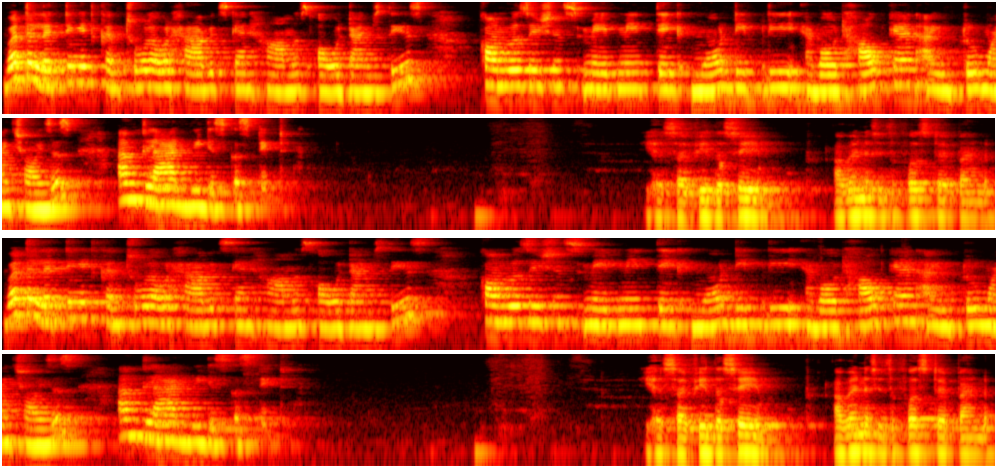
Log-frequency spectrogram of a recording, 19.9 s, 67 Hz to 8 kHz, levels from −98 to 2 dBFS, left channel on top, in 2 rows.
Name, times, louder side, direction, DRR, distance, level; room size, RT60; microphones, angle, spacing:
voice 1, 0.0-4.5 4.8-10.6 11.1-12.7, left 4 dB, 70° left, 0.7 m, -25 dB
voice 2, 16.4-17.7 18.3-19.8, right 1 dB, 55° right, 0.6 m, -27 dB
9.7 x 5.3 x 4.1 m
head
